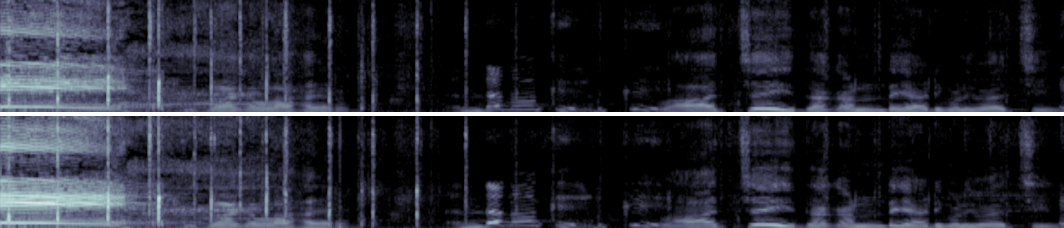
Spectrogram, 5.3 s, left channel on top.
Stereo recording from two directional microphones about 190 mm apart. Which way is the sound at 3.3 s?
20° left (ahead or behind).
